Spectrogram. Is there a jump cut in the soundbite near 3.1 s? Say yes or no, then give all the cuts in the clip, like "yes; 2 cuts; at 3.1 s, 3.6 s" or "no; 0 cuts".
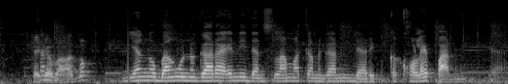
no; 1 cut; at 1.2 s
